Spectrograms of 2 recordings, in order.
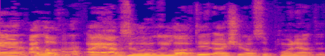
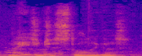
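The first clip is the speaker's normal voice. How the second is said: normal talking voice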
